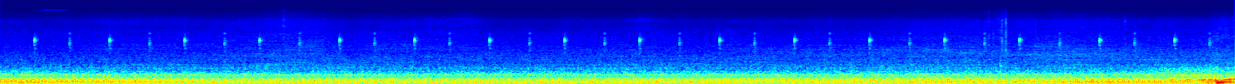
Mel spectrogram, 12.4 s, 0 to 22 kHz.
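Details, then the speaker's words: 2008 Ford Mustang GT (S197) on a road drive after MSD Blaster coil-on-plug set replaced five bad coils the dealer reported misfiring; steady deep engine drone, smoother and lighter, no stumbles or misfire so far, where before it misfired after a short ride. "It already sounds better. Sounds smoother already, lighter."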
